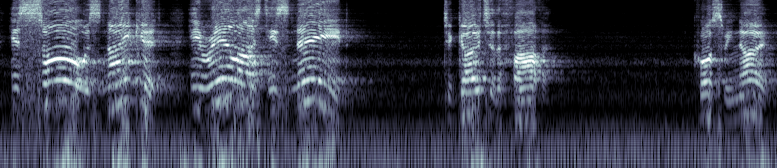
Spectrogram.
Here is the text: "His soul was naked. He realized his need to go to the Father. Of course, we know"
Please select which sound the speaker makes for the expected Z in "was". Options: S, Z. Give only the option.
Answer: Z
